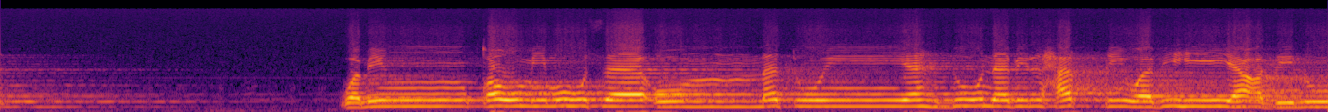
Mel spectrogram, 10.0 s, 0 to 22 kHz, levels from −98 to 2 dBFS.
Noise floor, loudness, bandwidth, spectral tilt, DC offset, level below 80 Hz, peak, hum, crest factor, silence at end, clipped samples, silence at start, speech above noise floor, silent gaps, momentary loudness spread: -57 dBFS; -17 LUFS; 10 kHz; -7 dB/octave; under 0.1%; -62 dBFS; -2 dBFS; none; 16 dB; 0 s; under 0.1%; 0 s; 41 dB; none; 9 LU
